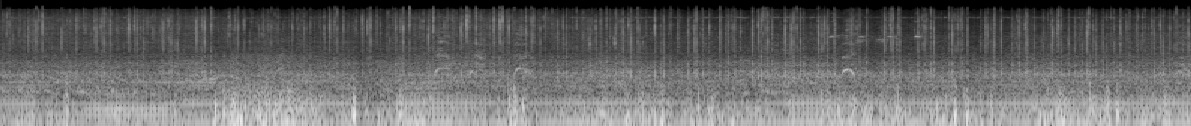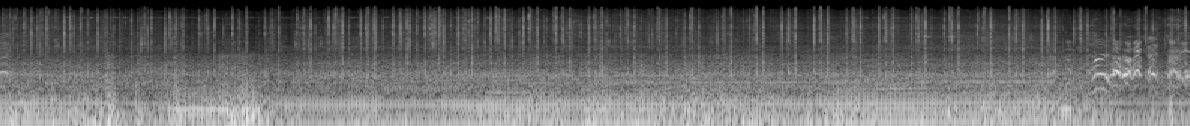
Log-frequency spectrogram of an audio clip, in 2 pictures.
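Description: Hoofbeats of several horses trotting fast on asphalt, pulling light two-wheeled racing carts, over a steady low engine rumble from the motor vehicle running alongside.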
